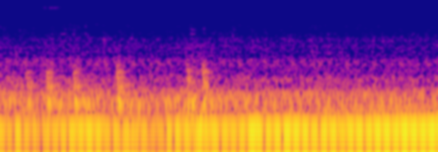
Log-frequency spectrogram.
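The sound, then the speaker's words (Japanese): A steady low engine rumble fills the space from inside a car on the drive home from work, a constant droning hum with faint road noise, moderately loud, with no talking. “でも私に一番合ってる撮り方が、えー、通勤中、えー、帰宅途中っていう車の中で撮るっていう、えー、ことでした。”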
